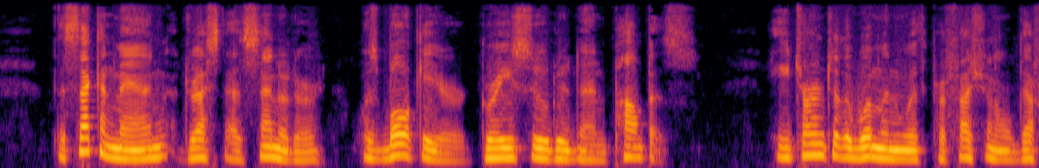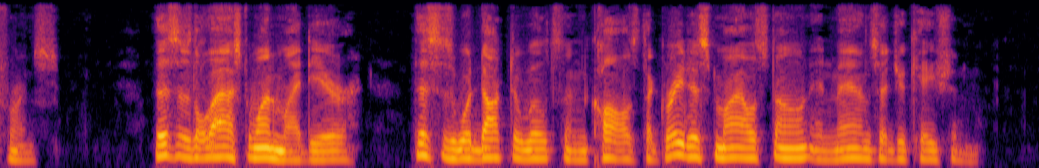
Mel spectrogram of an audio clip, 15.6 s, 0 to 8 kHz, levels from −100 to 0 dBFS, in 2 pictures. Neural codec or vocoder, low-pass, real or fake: none; 7.2 kHz; real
